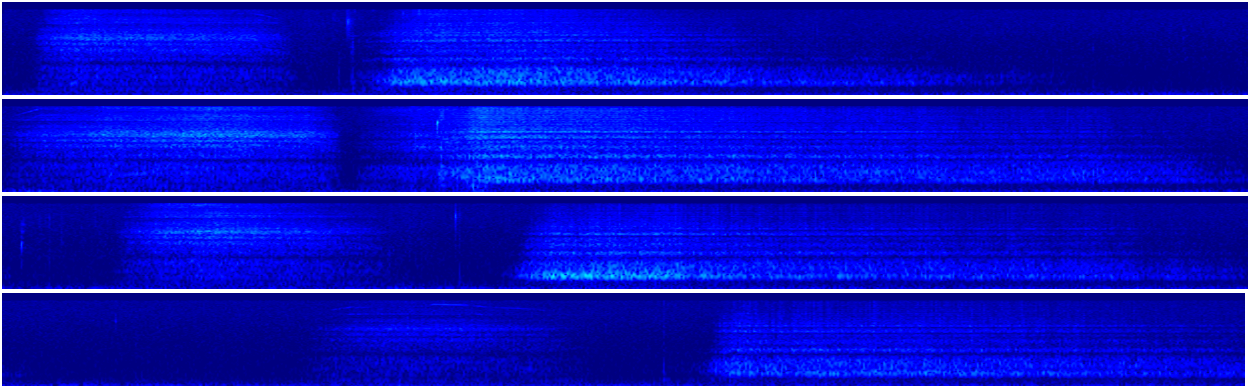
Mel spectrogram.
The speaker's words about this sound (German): Wir fangen an mit dem Atmen. Atmet jetzt richtig tief in euren Bauch hinein bis ins Wurzelchakra.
